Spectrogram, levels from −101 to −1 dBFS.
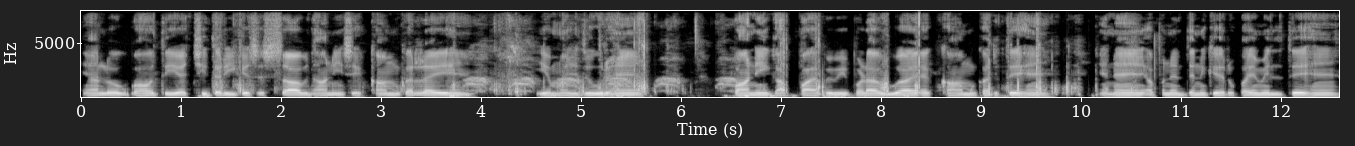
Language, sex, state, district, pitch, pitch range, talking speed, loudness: Hindi, male, Uttar Pradesh, Etah, 100 Hz, 100-105 Hz, 155 wpm, -18 LUFS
